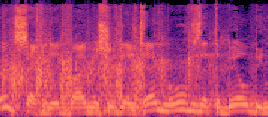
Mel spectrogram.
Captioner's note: some Applause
